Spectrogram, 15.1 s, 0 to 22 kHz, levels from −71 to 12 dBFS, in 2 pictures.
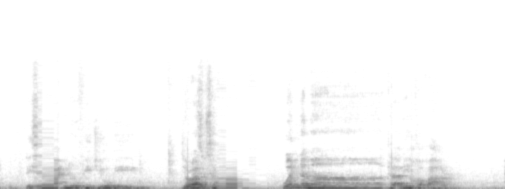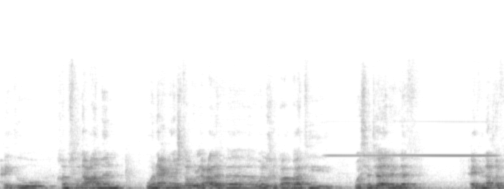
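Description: From 0.53 to 0.88 s and again from 3.27 to 4.01 s, new audio likely arrived too seldom. The software filled the gaps by looping nearly all of the material from a short buffer, which fits a 10 ms repeat. The result is robotic sound from repeated short buffers: a rigid, metallic 100 Hz buzz that only loosely follows the underlying sound.

From 12.37 s to the end, the loudspeaker-to-microphone loop likely sat right at the edge of feedback without running away. This leaves a feedback whistle, a thin, steady 3.9 kHz tone about 20 dB below the main sound that swells and fades slowly in level.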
